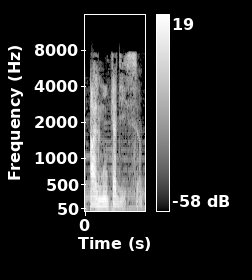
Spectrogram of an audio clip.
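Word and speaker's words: المقدس: Le mot en couleur marron se prononce al-Muqaddis.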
